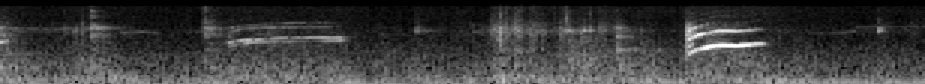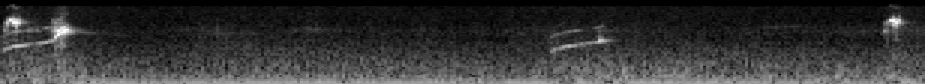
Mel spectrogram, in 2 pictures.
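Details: European goldfinch fledglings just out of the nest, four young birds together: scattered thin, high chirps and short rising notes over a quiet, low background hum.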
